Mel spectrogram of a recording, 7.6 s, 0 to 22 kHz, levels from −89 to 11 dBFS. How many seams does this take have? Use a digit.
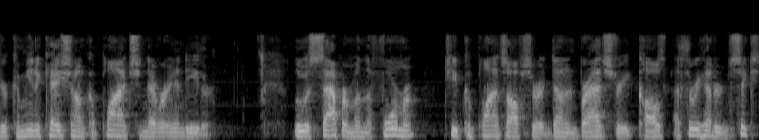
1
